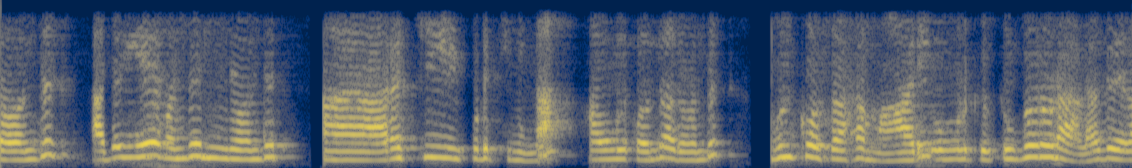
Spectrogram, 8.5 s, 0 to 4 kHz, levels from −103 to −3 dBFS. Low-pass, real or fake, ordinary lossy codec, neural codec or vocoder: 3.6 kHz; fake; none; codec, 32 kHz, 1.9 kbps, SNAC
